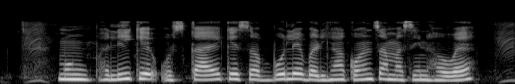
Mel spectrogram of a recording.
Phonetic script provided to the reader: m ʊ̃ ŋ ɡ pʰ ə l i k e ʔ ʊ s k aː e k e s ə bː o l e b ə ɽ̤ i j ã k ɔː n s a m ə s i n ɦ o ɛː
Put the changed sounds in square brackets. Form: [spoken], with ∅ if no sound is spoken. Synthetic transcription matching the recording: m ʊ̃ ŋ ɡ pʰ ə l i k e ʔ ʊ s k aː e k e s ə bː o l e b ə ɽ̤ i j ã k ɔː n s a m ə s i n ɦ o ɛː

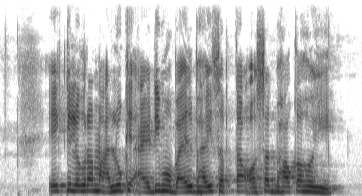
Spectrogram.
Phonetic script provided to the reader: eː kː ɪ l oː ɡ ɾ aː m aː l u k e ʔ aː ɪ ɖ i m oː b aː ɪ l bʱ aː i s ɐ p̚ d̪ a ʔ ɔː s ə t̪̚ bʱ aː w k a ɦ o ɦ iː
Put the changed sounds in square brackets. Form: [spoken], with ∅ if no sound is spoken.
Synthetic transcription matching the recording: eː kː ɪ l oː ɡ ɾ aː m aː l u k e ʔ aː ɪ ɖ i m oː b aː ɪ l bʱ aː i s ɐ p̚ [t̪] a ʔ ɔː s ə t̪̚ bʱ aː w k a ɦ o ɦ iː

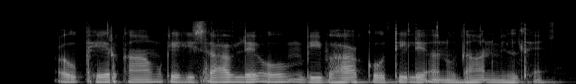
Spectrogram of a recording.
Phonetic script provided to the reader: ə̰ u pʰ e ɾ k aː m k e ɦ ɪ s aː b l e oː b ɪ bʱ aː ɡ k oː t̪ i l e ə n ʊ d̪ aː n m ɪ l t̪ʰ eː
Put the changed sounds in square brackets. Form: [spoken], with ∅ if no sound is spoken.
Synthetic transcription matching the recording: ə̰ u pʰ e ɾ k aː m k e ɦ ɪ s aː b l e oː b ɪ bʱ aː ɡ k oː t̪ i l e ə n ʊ d̪ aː n m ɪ l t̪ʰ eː

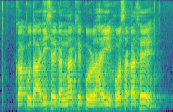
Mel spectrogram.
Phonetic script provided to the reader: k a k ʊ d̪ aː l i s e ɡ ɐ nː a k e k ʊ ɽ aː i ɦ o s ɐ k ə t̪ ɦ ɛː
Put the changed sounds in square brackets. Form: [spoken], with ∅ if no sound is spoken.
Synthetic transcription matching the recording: k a k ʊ d̪ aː [ɾ] i s e ɡ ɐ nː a k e k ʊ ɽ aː i ɦ o s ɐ k ə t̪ ɦ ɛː

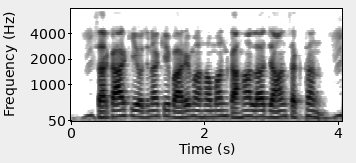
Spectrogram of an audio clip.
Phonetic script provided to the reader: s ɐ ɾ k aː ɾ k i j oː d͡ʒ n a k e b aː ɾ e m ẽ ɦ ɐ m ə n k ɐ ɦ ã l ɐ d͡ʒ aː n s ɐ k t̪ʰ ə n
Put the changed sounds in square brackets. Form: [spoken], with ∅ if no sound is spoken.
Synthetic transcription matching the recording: s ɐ ɾ k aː ɾ k i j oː d͡ʒ n a k e b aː ɾ e m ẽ ɦ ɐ m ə n k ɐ ɦ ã l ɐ d͡ʒ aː n s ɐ k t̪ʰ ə n

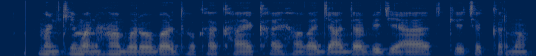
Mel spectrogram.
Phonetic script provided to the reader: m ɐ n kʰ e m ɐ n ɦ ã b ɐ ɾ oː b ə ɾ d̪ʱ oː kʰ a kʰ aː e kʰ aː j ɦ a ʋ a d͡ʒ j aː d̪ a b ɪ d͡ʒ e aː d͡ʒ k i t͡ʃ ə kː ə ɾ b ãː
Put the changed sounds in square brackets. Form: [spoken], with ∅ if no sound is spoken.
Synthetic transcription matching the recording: m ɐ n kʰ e m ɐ n ɦ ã b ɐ ɾ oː b ə ɾ d̪ʱ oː kʰ a kʰ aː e kʰ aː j ɦ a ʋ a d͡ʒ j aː d̪ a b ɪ d͡ʒ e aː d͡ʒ k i t͡ʃ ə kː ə ɾ [m] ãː

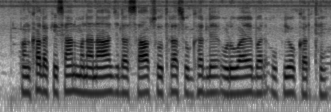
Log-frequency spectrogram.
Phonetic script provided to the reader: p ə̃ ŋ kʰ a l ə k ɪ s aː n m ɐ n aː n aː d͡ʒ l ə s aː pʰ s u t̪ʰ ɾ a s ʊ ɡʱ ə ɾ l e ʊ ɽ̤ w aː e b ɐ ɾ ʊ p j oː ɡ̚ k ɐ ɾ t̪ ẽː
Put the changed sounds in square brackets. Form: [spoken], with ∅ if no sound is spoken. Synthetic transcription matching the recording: p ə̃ ŋ kʰ a l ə k ɪ s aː n m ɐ n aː n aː d͡ʒ l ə s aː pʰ s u t̪ʰ ɾ a s ʊ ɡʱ ə ɾ l e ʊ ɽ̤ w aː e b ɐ ɾ ʊ p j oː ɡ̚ k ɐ ɾ t̪ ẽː

